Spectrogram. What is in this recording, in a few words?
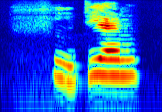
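"shi2jian1", Mandarin Chinese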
